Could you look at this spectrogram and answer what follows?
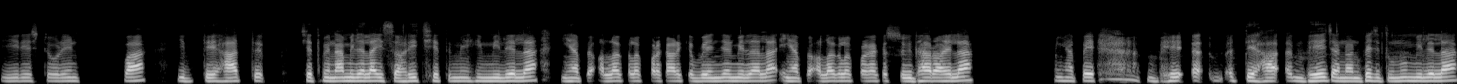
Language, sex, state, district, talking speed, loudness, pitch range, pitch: Bhojpuri, male, Bihar, Saran, 180 wpm, -17 LUFS, 155-165 Hz, 160 Hz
